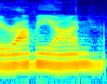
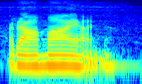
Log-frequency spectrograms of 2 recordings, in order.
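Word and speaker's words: Rāmāyaṇa: message and yes so for the proper pronunciation of um i think it's ramayana ramayana but in the west times we say lots of times devotees say ramyan or rameon but it's actually ramayana right anybody can correct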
